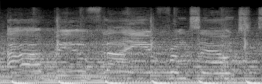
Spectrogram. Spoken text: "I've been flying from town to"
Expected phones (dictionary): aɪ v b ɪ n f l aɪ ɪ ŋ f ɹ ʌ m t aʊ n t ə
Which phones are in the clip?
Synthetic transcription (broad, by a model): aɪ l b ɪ l f l aɪ ɪ ŋ f ɹ ʌ m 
